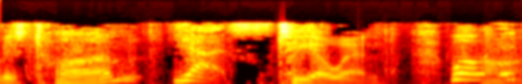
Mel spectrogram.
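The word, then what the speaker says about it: Thanh: T-O-N. Well, Ton. it's pronounced like that.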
